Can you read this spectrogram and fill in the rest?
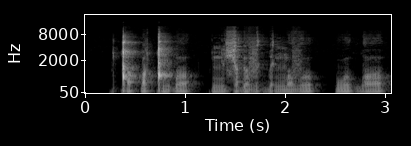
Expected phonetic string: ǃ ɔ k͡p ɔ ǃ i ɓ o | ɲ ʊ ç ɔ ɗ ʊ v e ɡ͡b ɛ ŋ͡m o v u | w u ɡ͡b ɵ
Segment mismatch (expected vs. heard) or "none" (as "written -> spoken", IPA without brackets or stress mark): ɵ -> o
